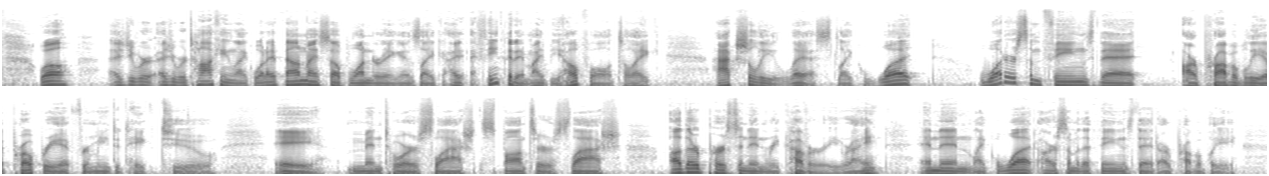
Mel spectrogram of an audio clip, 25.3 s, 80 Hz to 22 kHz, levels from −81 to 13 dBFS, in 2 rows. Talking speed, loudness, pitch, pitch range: 155 wpm, -31 LUFS, 100 Hz, 85-120 Hz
